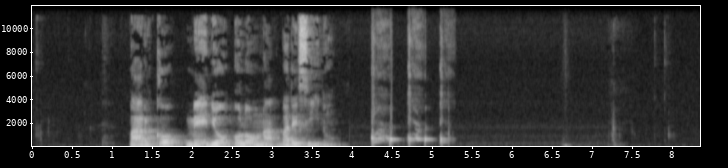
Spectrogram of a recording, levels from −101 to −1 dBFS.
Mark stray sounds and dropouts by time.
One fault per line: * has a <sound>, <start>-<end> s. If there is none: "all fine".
* has a cough, 4.2-5.3 s
* has a whoosh, 6.6-7.0 s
